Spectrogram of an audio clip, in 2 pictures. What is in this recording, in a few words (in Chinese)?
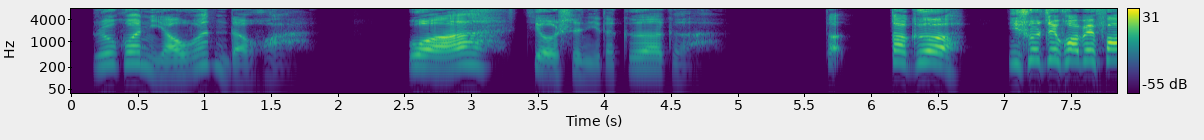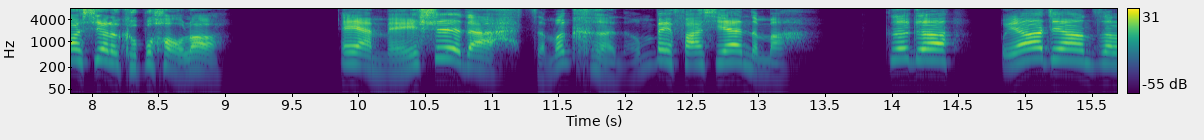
各种 少年音 声展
